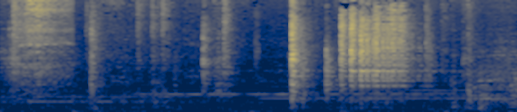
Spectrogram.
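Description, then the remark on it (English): Dice rattle and clatter across a surface in bright, clicky bursts, a quick tumble of taps that settles, then another louder flurry of knocks, as a player burns dice on a roll for a song. “I'm going to have to burn some dice on this.”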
